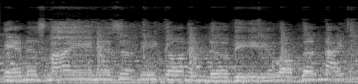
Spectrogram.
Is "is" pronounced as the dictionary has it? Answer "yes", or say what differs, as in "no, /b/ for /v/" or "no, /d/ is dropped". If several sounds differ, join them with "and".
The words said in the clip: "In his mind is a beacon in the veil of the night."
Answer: yes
